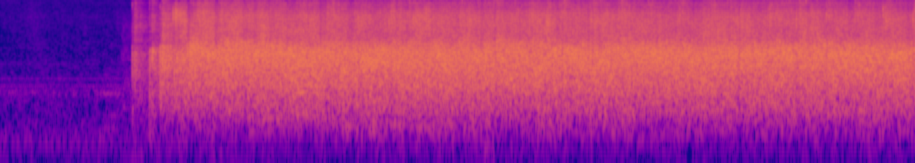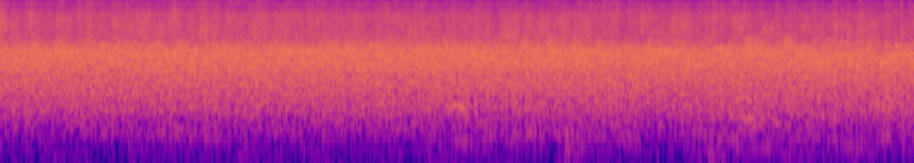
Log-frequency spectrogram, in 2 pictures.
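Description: Audience applauding, breaking out suddenly about a second in after a brief hush and then holding steady.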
